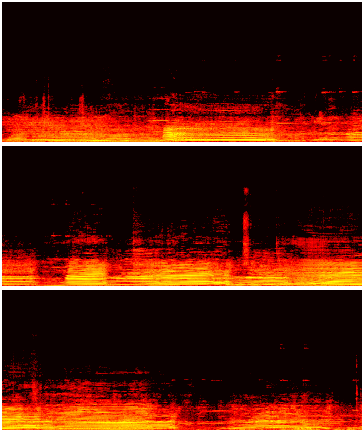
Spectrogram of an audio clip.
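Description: Several cattle mooing loudly, long drawn-out calls that overlap one after another, with a brief pause near the end before another call.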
